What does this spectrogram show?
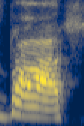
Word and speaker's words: Bosch: And I spelled his name wrong, but it's Bosch.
